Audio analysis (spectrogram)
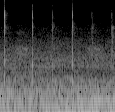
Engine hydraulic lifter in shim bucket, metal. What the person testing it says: bila ketuk dia dah bunyi padat macam ni kira okeylah lifter kita tu pun dah masuk sampai habis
